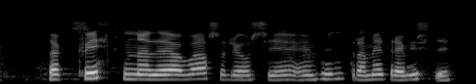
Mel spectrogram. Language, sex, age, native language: Icelandic, male, 12, Icelandic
